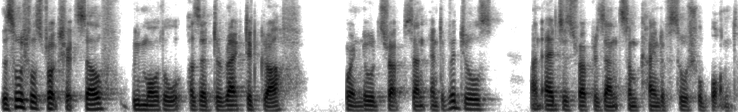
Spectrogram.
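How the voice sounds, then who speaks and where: Against a quiet background, a man speaks at a fairly quick pace with a medium pitch and ordinary pitch variation. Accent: Scottish. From Scotland. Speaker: PhD student presenter. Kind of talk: conference talk.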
